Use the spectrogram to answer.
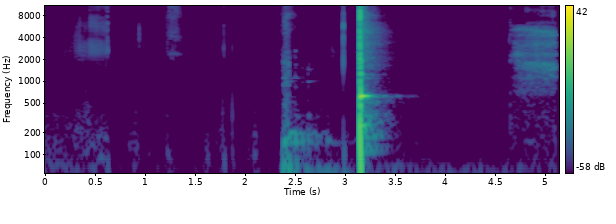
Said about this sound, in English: All right. Had to have that anticipation. Anticipation cork pop and the pour. Just wanted y'all to be a part of it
